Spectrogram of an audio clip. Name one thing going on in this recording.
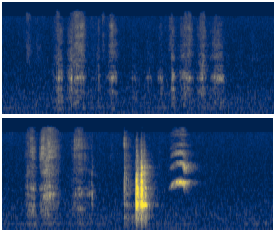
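A knife taps and clicks against a cutting board.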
